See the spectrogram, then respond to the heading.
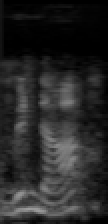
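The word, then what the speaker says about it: Winda: Solution: the poet uses poetic licence and alters the spellings of विंडो to Vinda to make it rhyme with Belinda.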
